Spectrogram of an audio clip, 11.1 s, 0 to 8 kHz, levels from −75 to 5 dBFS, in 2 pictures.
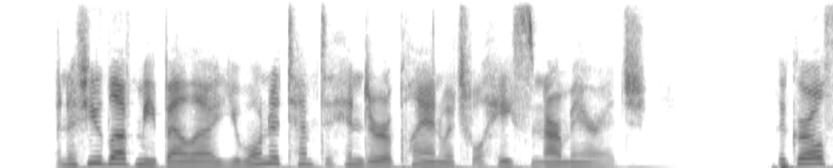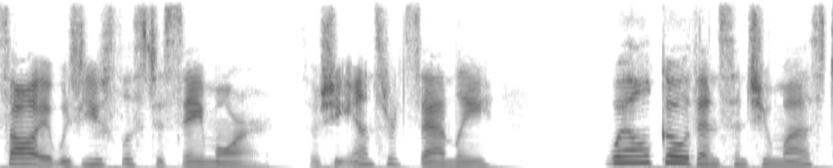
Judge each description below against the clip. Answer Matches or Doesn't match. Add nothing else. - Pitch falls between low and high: Doesn't match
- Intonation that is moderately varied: Matches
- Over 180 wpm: Matches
